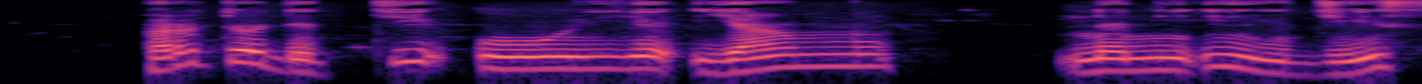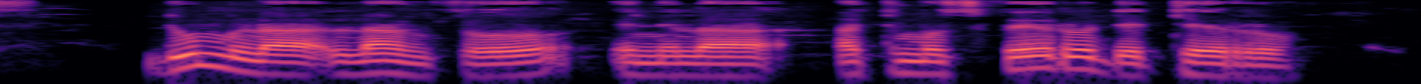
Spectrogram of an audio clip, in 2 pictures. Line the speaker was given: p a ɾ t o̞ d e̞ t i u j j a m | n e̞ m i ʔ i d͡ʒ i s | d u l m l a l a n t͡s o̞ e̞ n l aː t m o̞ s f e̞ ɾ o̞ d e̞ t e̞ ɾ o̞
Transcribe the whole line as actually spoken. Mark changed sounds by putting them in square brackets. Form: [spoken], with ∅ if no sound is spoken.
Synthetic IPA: p a ɾ t o̞ d e̞ t i u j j a m | n e̞ [n] i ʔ i d͡ʒ i s | d u [∅] m l a l a n t͡s o̞ e̞ n l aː t m o̞ s f e̞ ɾ o̞ d e̞ t e̞ ɾ o̞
